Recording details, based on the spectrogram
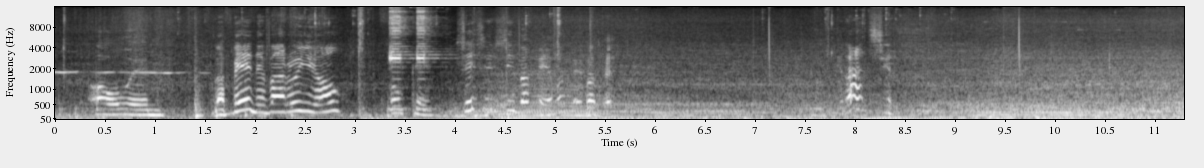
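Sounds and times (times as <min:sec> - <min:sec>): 
road noise from inside a small car: 0:00.0 - 0:11.2
small car engine rumble in city traffic: 0:00.0 - 0:11.2
speech: 0:00.4 - 0:05.8, 0:07.9 - 0:08.6.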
